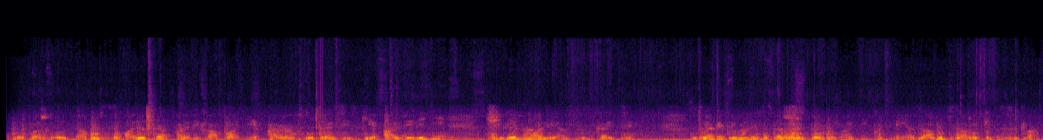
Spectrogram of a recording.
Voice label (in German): Flugzeugansage; 2006-kirgistan; Aeroflot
